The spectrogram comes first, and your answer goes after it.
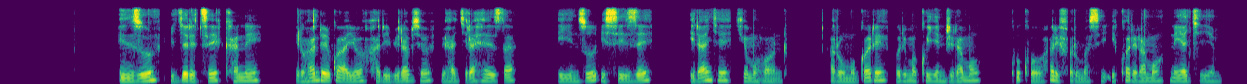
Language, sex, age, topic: Kinyarwanda, male, 18-24, government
